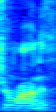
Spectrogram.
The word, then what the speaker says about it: Uranus: So since we're doing that, let's switch to Uranus, which is, well, it's pronounced Uranus, but I like to say Uranus because I get to say anus.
